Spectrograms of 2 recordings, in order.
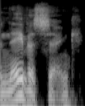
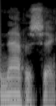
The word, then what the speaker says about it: Navesink: fireworks on the Now, we can pronounce this two ways. I believe the formal way is the Navesink, but I think a lot of people call it the Navesink.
